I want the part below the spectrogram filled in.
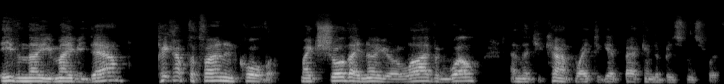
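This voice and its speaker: Speaking fairly quickly with an Australian accent, a man has a fairly high pitch and big swings in loudness. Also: ordinary pitch variation. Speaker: business owner. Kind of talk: business talk to camera.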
